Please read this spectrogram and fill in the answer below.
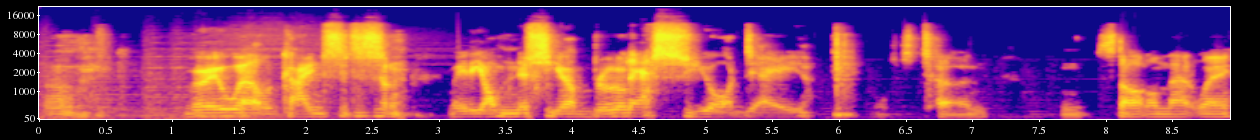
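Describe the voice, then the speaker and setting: A man's put-on character voice, raspy and fairly low-pitched, at a fairly slow pace with long, frequent pauses, big swings in loudness, and faint music in the background. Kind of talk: stilted machine-like formality. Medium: actual play. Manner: pompous, formal.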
